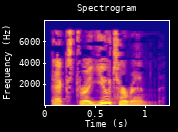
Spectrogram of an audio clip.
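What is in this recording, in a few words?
"extrauterine", British English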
